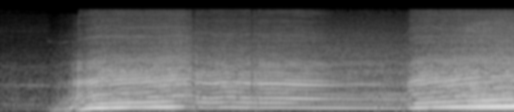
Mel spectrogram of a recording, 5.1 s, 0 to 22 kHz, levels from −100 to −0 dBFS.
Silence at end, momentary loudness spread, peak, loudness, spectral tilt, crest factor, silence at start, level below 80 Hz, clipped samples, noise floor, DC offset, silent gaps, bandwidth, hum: 0 s; 16 LU; -6 dBFS; -22 LUFS; -7 dB/octave; 16 dB; 0.5 s; -58 dBFS; under 0.1%; -52 dBFS; under 0.1%; none; 15.5 kHz; none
